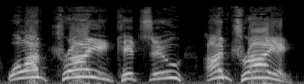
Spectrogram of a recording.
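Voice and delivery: high, loud, slow defensive cry; plead, you are doing your best; exasperated protest. Real, not acted. Protesting to a viewer who heckles him about Trump.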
